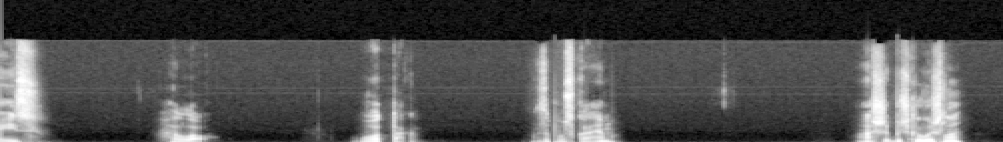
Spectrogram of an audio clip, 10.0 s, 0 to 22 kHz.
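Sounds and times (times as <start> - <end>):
person speaking: 0.0 - 0.6, 1.4 - 2.3, 3.1 - 4.3, 5.2 - 6.3, 8.4 - 10.0.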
